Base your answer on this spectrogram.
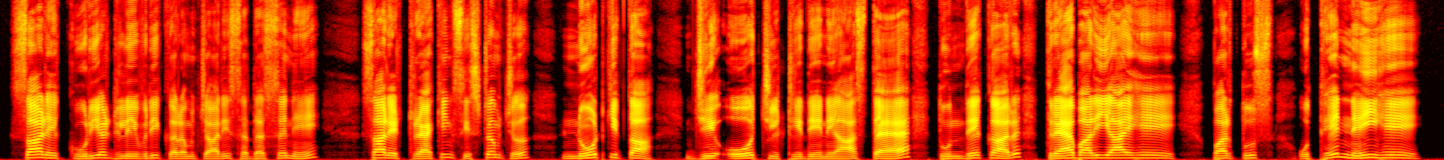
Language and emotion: Dogri, surprised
